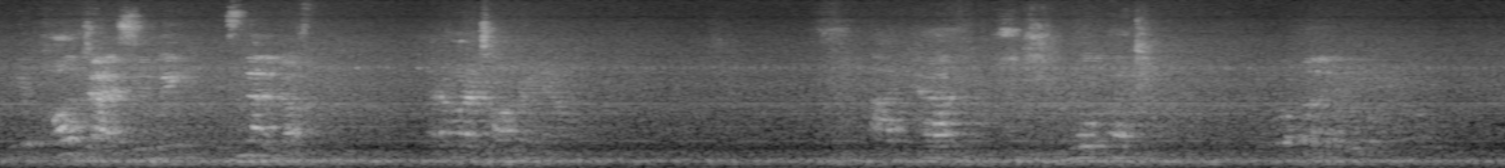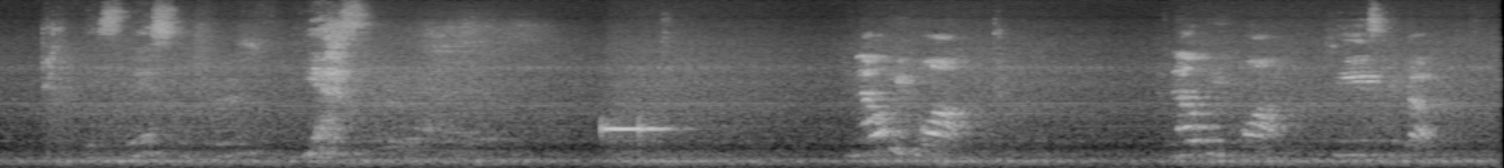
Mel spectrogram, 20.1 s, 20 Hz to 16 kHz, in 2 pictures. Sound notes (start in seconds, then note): 7.3 echoes; 12.2 echoes; 14.0 phone beeping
